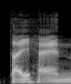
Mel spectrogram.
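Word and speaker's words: たいへん: By the way, I didn't mention that Thai Taihan uh was uh unacented.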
